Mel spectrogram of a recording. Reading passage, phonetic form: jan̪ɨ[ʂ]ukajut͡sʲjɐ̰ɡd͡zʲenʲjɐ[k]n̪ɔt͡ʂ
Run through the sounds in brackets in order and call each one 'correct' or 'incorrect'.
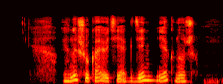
correct, correct

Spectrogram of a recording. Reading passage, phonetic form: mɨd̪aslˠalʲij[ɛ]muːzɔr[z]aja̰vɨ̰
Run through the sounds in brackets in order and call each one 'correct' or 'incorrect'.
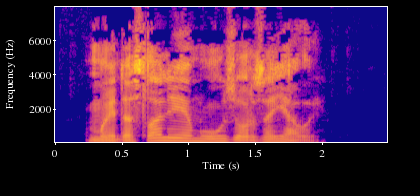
incorrect: a, correct

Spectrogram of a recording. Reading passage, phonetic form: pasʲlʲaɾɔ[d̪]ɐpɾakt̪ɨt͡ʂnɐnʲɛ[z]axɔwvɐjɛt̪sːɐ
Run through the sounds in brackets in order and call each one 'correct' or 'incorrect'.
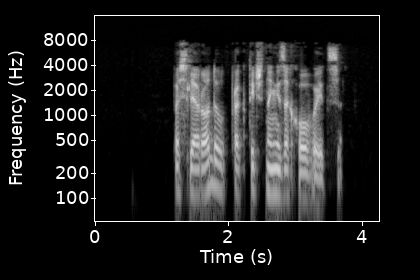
correct, correct

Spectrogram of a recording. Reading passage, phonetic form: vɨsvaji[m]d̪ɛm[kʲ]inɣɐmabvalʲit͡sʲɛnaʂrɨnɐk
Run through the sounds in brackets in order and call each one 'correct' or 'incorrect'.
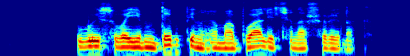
correct, incorrect: pʲ

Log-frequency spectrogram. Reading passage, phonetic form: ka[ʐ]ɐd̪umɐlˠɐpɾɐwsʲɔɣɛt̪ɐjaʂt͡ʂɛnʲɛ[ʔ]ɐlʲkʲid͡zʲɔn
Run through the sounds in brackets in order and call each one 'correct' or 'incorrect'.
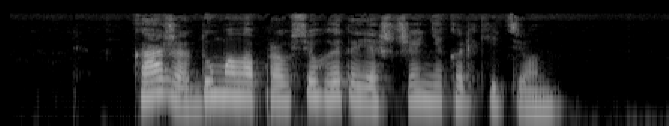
correct, incorrect: k

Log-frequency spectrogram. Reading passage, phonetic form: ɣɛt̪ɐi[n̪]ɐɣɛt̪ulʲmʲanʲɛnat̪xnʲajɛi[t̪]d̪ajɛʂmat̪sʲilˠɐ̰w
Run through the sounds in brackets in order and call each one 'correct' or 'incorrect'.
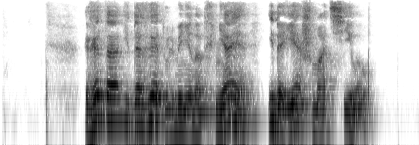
incorrect: d̪, incorrect: none

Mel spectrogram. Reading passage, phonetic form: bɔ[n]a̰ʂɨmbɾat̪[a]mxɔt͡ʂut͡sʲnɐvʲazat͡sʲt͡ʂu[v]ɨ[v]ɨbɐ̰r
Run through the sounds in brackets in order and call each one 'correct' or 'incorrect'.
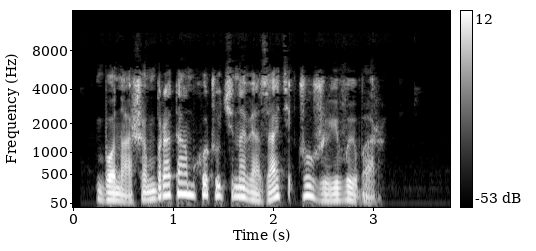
correct, correct, incorrect: ʐ, correct

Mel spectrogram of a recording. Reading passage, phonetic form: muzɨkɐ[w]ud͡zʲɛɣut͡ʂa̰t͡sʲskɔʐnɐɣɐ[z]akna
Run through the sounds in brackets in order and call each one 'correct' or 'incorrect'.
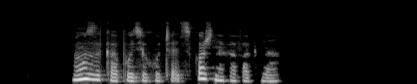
incorrect: b, incorrect: v

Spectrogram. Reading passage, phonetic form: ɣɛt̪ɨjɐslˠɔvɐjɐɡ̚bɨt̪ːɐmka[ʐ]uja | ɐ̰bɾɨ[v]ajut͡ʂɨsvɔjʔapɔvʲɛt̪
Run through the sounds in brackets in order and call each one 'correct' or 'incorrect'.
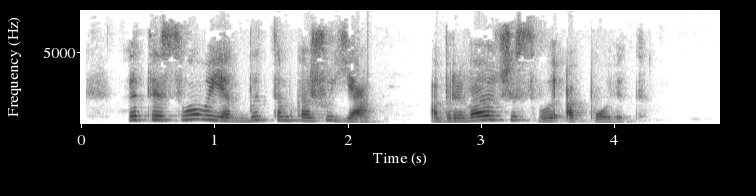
correct, correct

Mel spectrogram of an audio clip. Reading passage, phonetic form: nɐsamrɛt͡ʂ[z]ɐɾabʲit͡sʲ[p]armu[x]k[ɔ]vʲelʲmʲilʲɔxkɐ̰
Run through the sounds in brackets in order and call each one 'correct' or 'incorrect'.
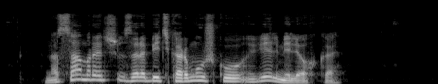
correct, incorrect: k, incorrect: ʂ, incorrect: u

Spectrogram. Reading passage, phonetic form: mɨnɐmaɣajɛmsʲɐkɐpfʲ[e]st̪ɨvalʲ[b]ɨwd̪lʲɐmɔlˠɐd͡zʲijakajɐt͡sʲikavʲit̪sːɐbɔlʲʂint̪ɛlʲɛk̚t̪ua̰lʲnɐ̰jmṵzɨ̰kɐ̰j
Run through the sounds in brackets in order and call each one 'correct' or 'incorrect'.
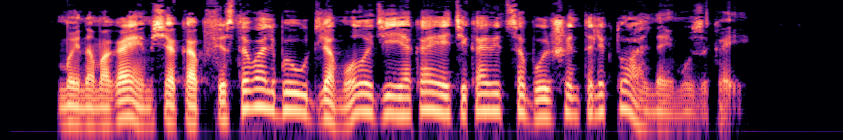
incorrect: ɛ, correct

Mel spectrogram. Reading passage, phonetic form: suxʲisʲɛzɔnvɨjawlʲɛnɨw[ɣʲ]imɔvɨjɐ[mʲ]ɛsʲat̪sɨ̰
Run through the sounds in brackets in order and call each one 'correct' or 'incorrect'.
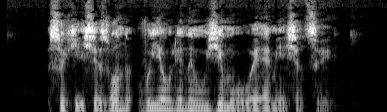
incorrect: zʲ, correct

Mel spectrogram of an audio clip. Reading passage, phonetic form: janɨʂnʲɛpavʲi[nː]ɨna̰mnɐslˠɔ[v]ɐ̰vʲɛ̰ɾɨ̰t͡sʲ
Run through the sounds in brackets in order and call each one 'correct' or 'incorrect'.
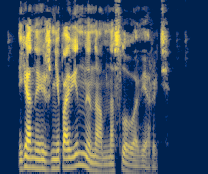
correct, correct

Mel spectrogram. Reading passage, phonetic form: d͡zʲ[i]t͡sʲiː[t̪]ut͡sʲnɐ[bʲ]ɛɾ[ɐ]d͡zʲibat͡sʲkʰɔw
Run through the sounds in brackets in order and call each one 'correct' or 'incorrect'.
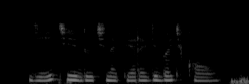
incorrect: e, incorrect: d̪, incorrect: pʲ, correct

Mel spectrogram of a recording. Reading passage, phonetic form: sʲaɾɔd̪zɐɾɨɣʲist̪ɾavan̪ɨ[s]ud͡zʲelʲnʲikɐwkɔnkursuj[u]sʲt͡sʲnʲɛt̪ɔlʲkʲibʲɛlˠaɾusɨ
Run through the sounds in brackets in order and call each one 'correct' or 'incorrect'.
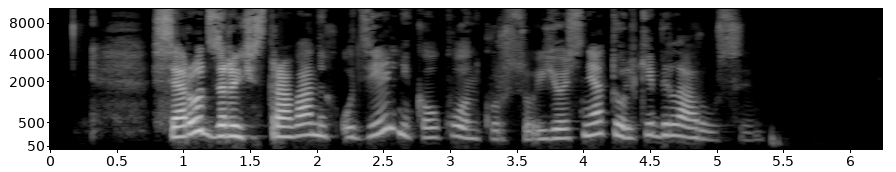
incorrect: x, incorrect: ɔ

